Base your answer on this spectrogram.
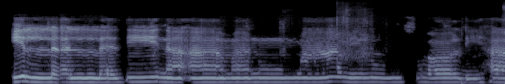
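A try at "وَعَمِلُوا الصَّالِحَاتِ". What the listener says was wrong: Nah, ini tidak perlu dipanjangin. Wa amilu, tidak perlu. Wa amilus, langsung saja. Wa amilus.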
